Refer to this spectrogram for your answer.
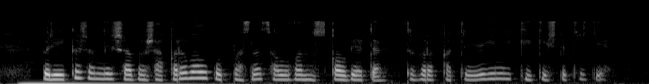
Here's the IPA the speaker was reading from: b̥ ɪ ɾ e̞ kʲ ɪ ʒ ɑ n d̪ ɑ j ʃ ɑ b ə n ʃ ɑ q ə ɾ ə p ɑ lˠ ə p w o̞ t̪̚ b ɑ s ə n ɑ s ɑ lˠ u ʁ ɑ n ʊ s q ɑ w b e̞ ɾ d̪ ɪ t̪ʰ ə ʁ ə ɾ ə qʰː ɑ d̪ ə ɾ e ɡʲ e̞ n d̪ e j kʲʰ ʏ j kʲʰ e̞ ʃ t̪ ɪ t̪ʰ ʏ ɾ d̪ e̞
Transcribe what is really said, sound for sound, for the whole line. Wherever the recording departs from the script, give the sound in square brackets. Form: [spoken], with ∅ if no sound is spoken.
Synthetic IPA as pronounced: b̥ ɪ ɾ e̞ kʲ ɪ ʒ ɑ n d̪ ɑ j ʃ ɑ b ə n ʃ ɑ q ə ɾ ə p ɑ lˠ ə p w o̞ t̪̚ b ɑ s ə n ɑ s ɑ lˠ u ʁ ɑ n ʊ s q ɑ w b e̞ ɾ d̪ ɪ t̪ʰ ə ʁ ə ɾ ə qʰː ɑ [t̪] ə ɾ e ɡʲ e̞ n d̪ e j kʲʰ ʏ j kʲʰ e̞ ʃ t̪ ɪ t̪ʰ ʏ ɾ d̪ e̞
